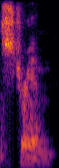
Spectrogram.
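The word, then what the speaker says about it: Strimm: s-t-r-i-m-m all right you can find us on stream it's it's pronounced stream but it looks like stream s-t-r-i-m-m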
